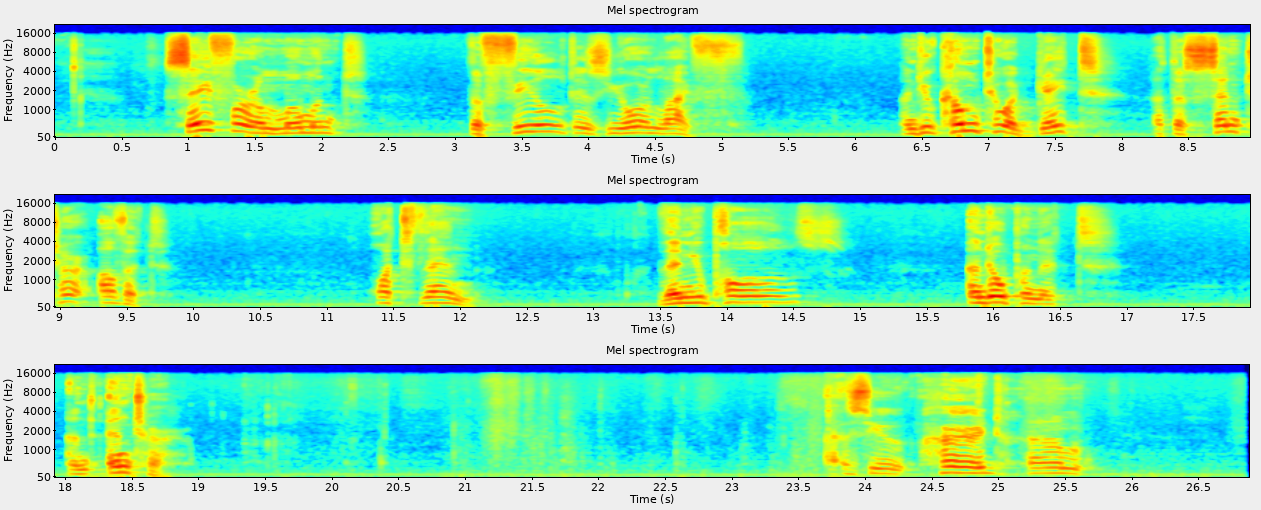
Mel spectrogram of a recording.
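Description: An elderly man speaks slowly and calmly, with long pauses, through a microphone.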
